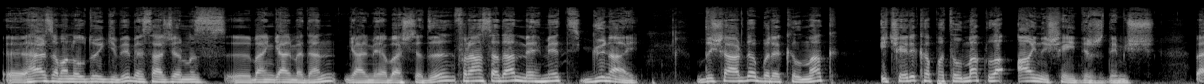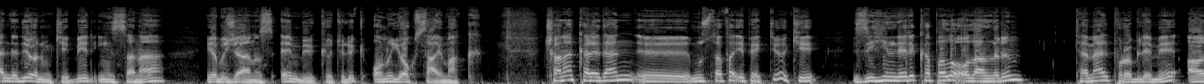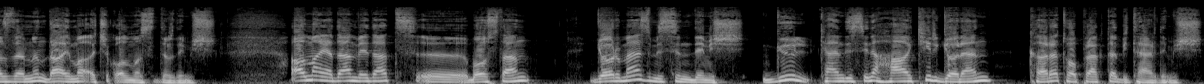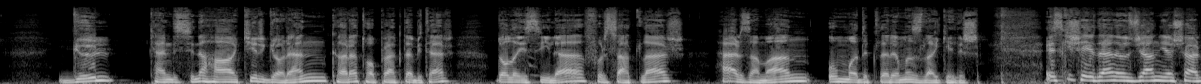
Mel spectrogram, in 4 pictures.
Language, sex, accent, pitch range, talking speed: Turkish, male, native, 100-160 Hz, 95 wpm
